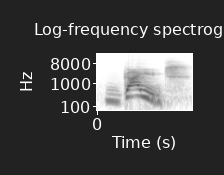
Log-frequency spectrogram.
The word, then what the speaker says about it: guide: For example, guess, guide, guilt, all of these three. As you can see, letter U is right after letter G. So U is not pronounced. G is going to take care of it.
